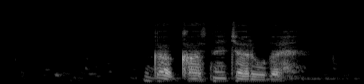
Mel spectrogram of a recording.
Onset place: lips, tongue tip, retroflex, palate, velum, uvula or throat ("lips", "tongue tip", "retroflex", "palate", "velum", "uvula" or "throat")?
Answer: velum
